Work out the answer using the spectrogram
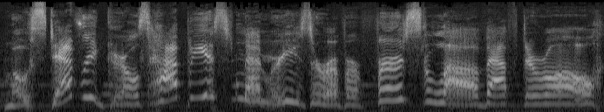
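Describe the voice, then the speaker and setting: A woman voicing a tiny, cheeky male fairy creature in a video game, with a squeaky, excitable and whiny manner. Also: moderate pace, creaky, full character voice. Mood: teasing. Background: game music.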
